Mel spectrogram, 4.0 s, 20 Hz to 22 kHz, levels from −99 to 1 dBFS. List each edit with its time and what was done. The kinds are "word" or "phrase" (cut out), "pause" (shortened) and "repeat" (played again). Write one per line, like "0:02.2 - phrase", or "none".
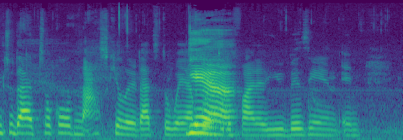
0:01.4 - word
